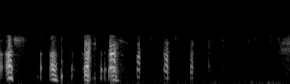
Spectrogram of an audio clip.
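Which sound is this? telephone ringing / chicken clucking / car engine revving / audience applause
chicken clucking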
